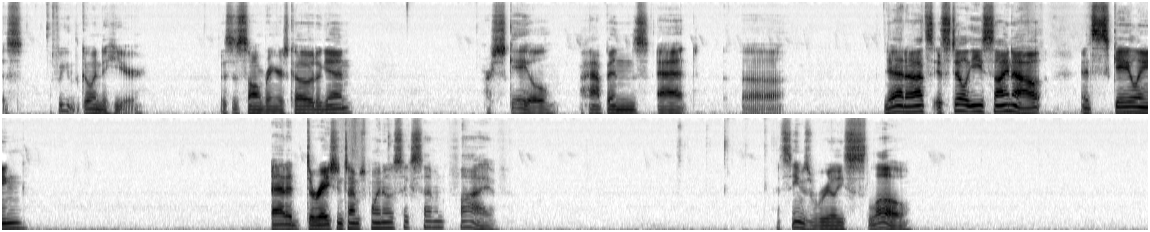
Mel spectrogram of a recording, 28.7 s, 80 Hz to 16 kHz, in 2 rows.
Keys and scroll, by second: 0.0-3.3 typing, 5.9-7.3 typing, 8.6-9.4 typing, 10.7-11.8 typing, 19.5-21.0 typing, 23.0 typing, 23.7 super+`.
